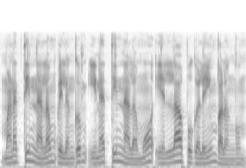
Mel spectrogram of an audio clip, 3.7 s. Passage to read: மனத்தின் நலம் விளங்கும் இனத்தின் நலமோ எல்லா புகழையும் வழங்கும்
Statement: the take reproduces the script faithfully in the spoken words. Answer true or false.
true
